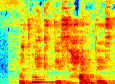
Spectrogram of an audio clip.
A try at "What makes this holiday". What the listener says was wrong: What makes? It's not clear. Yeah, it's very, very weak.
